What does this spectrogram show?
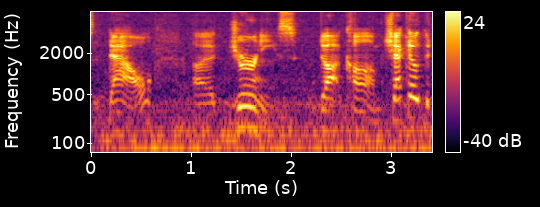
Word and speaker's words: Tao: my website at Tao spelt ta o but pronounce Dao journeys dot-com check out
